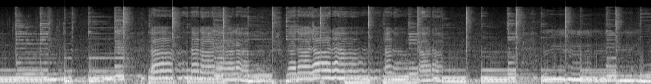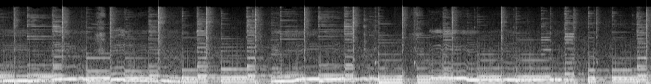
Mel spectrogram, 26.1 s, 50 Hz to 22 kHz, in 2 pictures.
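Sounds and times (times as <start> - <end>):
acoustic guitar music: 0.0 - 26.0.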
